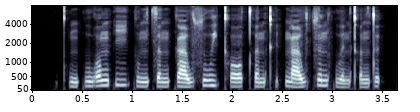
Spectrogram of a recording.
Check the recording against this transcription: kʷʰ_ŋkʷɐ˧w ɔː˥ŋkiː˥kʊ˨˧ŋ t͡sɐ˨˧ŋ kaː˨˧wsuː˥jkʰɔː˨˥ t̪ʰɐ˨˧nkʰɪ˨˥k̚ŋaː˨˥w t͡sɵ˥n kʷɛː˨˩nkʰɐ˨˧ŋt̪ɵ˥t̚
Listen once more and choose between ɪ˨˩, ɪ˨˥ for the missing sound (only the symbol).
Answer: ɪ˨˩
